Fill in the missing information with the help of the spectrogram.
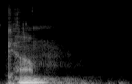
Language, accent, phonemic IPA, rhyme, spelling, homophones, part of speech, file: English, US, /kʌm/, -ʌm, cum, come, noun / verb, En-us-cum.ogg
- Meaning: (noun) 1. Semen 2. Female ejaculatory discharge 3. An ejaculation; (verb) 1. To have an orgasm, to feel the sensation of an orgasm 2. To ejaculate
